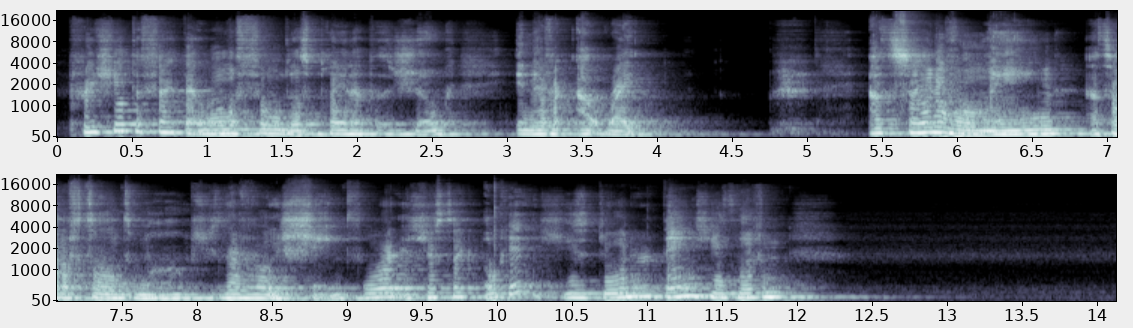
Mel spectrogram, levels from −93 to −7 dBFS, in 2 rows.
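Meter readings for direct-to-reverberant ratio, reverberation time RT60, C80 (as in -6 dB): 5.5 dB, 0.85 s, 13.0 dB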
